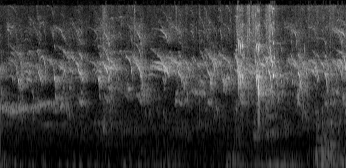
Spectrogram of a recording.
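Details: Desi baby chickens drinking water: rapid overlapping high peeps, about four a second, falling in pitch, with a brief louder clatter and low knocking near the end.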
